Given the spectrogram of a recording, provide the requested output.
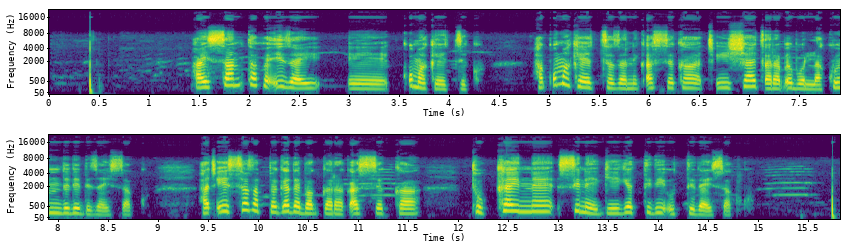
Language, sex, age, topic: Gamo, female, 36-49, government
